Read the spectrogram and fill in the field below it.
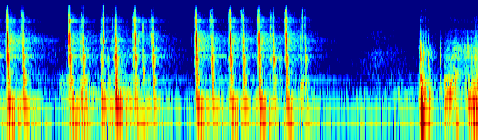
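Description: A mechanical keyboard with blue switches clicks in quick bursts of sharp, crisp keystrokes, close up, with a short pause before a final couple of presses.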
